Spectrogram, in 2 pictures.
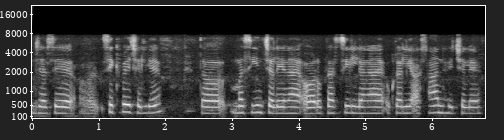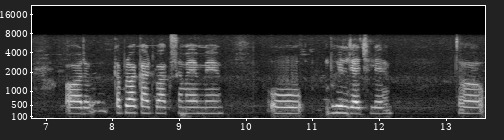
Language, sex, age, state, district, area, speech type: Maithili, female, 30-45, Bihar, Madhubani, rural, spontaneous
